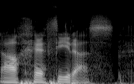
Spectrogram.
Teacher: The G is like an H, so it would be pronounced Algeciras, Algeciras. Remember the C becomes a TH in Spain if an I follows it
